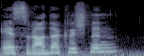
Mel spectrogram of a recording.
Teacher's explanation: Now, it goes on a rising tone.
